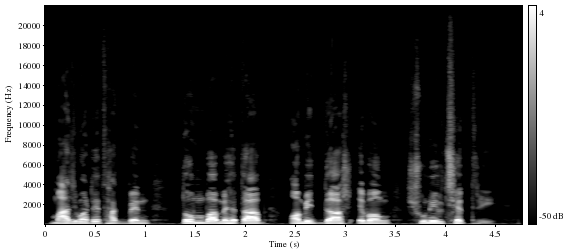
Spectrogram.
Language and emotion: Bengali, neutral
